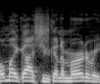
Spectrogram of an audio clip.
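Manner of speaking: ordinary delivery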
